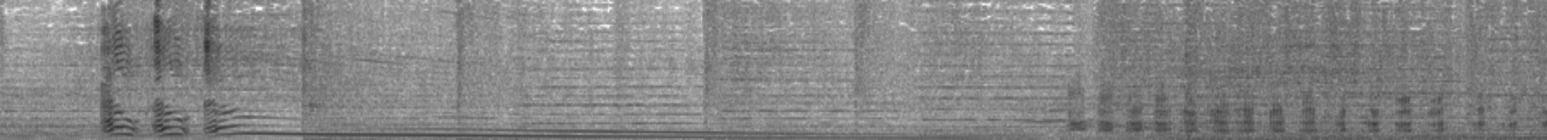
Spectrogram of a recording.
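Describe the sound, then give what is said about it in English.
A few quick rising yelps lead into a long, drawn-out wolf howl that slowly glides downward in pitch, followed by a burst of choppy, pulsing noise at the end. “The Wolf.”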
